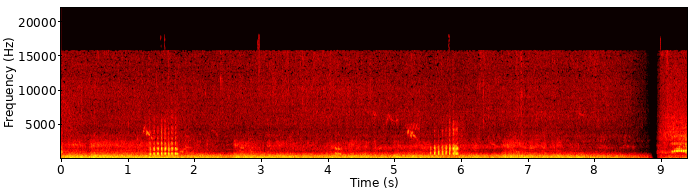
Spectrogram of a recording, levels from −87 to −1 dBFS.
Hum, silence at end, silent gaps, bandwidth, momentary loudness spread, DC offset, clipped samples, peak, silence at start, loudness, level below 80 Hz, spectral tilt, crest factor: none; 0 s; none; 16 kHz; 9 LU; under 0.1%; under 0.1%; -10 dBFS; 0 s; -31 LUFS; -34 dBFS; -6 dB/octave; 18 dB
